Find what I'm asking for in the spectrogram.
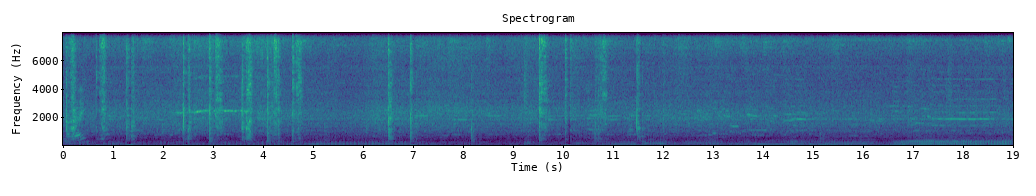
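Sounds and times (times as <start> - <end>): metal spoon scraping a pan: 0.0 - 5.0, 6.1 - 7.3, 9.2 - 12.1
meat sizzling in a wok: 0.0 - 19.0.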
